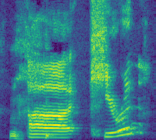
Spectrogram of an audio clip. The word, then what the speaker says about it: Kieran: Kieran? Is that how that's pronounced? Yeah, Kieran Hines.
